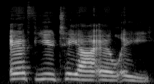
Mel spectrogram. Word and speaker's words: futile: know it would be feudal. F U T I L E in case you didn't know how to spell that or futile if you want to pronounce it like you like you pronounce police.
